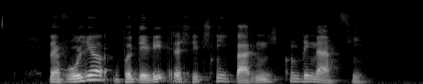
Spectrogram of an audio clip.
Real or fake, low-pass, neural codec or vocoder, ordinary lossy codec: fake; 14.4 kHz; codec, 32 kHz, 1.9 kbps, SNAC; none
